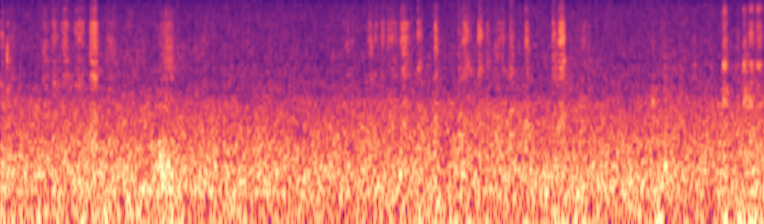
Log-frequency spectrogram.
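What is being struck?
Graphite pencil on lined notebook paper.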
